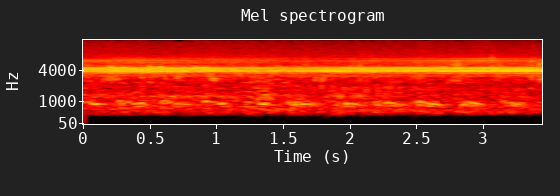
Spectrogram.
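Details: Savi's Warbler in marsh near the Weerribben at Wetering West, Overijssel, 6–7 May 2022, delivers a steady, fast, high buzzing reel with no breaks, over lower, softly repeated chattering notes in the background.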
